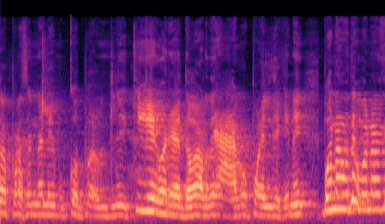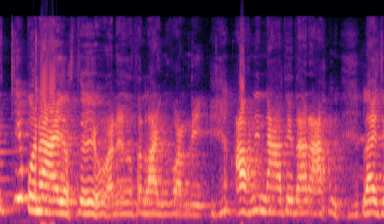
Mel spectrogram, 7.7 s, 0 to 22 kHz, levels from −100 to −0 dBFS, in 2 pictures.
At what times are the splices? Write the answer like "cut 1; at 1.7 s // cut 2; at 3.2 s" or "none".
cut 1; at 3.1 s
